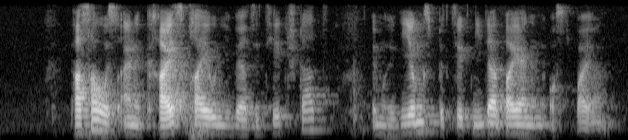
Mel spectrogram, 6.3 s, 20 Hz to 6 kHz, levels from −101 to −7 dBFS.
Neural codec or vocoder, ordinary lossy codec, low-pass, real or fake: none; none; 5.4 kHz; real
